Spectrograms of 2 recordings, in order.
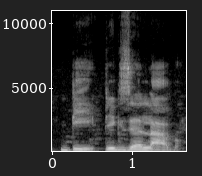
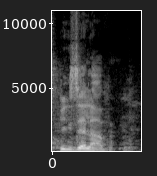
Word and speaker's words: Pixellab: Pixellab is spelled P-I-X Pixel E-L-L-A-B. Pixellab.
